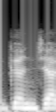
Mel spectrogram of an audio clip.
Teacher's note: तालव्य ध्वनियों से पहले न का उच्चारण तालव्य ध्वनि की तरह होता है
